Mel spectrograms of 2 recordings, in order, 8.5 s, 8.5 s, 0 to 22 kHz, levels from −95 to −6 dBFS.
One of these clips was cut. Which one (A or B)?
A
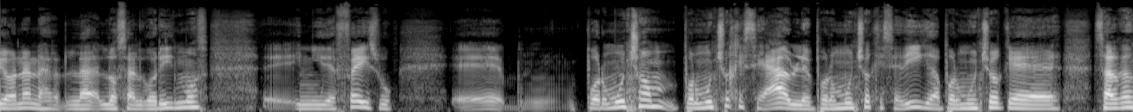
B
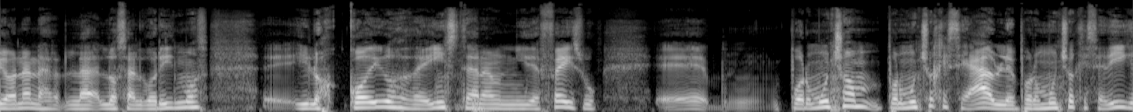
A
